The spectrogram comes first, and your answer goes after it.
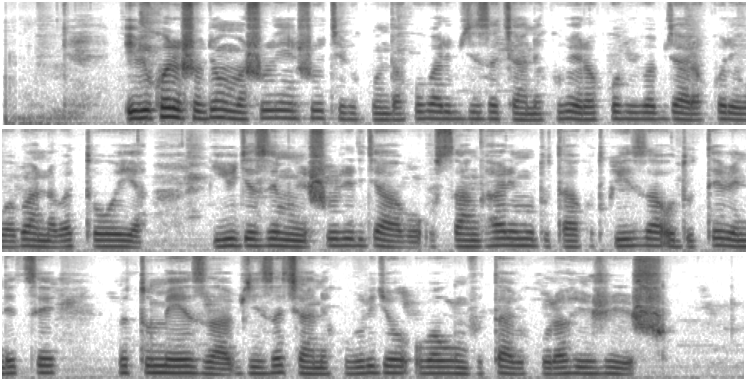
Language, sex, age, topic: Kinyarwanda, male, 18-24, education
